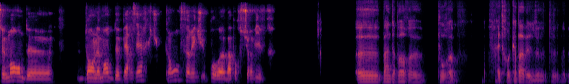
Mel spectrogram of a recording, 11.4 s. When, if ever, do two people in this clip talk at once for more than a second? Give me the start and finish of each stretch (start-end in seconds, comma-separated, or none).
none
